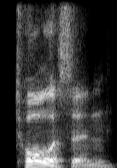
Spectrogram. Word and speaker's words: Tolleson: Because it's spelled, Tolleson is how we say it in the family. And I've heard that and many other variations before. – Yeah, because it's spelled Tolleson, like yes.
